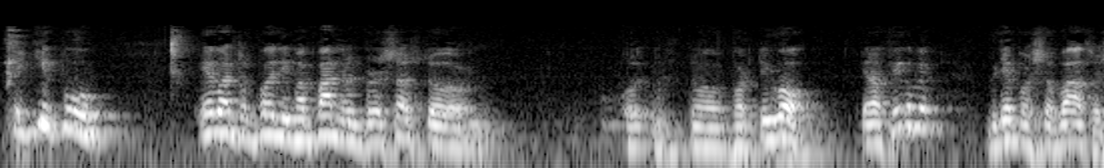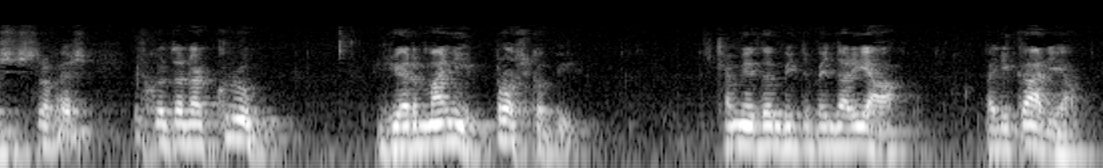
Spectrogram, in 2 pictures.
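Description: An older man, a monk, recounting a personal story in a halting way, restarting words and acting out the dialogue he quotes. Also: a little high, animated, warm tone. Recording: echoey room.

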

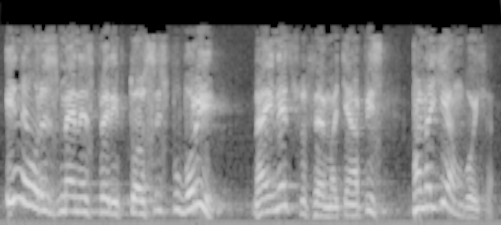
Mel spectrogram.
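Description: A man preaching a sermon in an animated storytelling way, acting out the voices he quotes. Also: high-pitched, breathy edge. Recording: dull lo-fi recording.

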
